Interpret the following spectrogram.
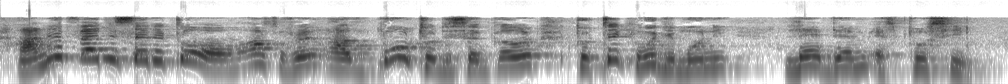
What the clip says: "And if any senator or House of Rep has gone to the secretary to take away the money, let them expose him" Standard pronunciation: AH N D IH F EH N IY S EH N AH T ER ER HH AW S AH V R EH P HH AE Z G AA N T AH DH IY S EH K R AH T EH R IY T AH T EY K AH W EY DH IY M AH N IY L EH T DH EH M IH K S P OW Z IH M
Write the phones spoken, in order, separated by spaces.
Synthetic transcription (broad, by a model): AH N IH F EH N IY S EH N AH T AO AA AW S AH F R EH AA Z G AA N T AH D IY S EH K AH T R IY T AH T EY K AH W EY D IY M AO N IY L EH T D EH M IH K S P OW S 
